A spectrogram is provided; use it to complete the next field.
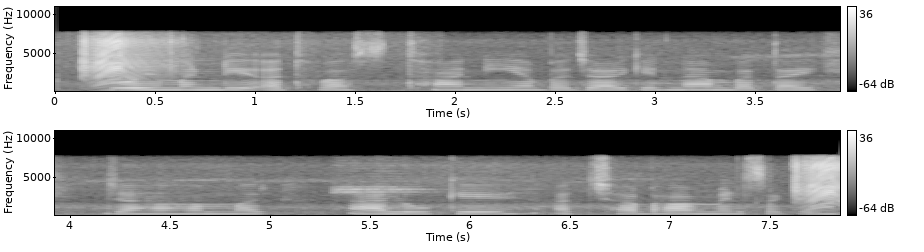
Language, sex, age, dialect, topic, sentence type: Bhojpuri, female, 18-24, Southern / Standard, agriculture, question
